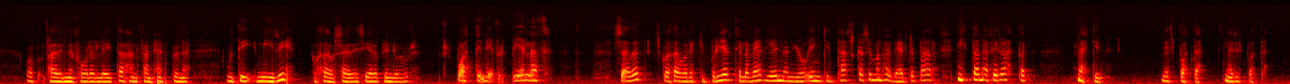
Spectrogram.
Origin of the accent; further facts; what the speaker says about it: Brjánsstaðir, Southern Region, Iceland; born there; Nei, ég fædd á Brjánstöðum og Skeiðum.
